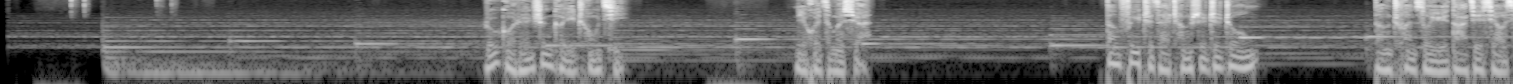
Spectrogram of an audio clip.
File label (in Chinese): 男 公益广告 品质磁性; 记录讲解 高端大气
